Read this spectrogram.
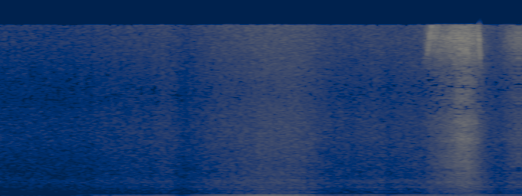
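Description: A man hums softly close by.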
